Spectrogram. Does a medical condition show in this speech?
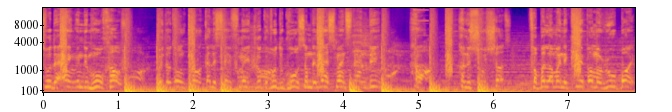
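No.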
